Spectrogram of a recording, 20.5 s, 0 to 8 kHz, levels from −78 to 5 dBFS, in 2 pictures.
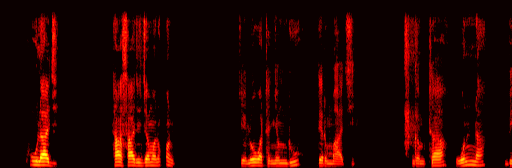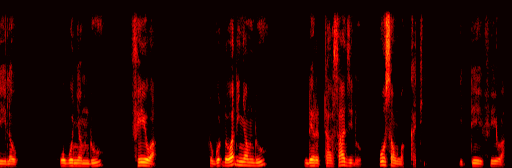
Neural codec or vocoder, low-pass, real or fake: none; 7.2 kHz; real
